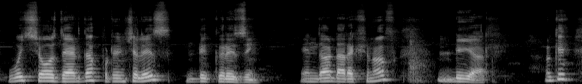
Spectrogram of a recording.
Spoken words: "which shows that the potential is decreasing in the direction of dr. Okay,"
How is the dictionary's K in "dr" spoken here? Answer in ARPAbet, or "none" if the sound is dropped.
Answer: none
